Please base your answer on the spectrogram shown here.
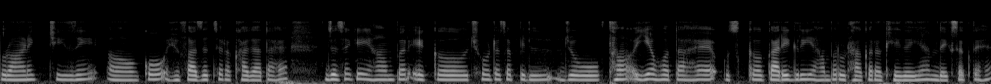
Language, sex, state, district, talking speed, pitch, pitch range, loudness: Hindi, female, Maharashtra, Pune, 205 wpm, 215 Hz, 210-225 Hz, -29 LUFS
